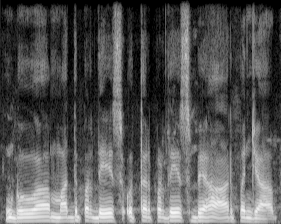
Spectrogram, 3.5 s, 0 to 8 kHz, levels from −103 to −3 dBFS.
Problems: background sounds at intervals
